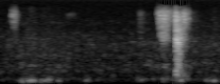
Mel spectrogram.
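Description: Metal palette knife scraping through acrylic paint: a few soft knocks, then one short, sharp scrape near the end.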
